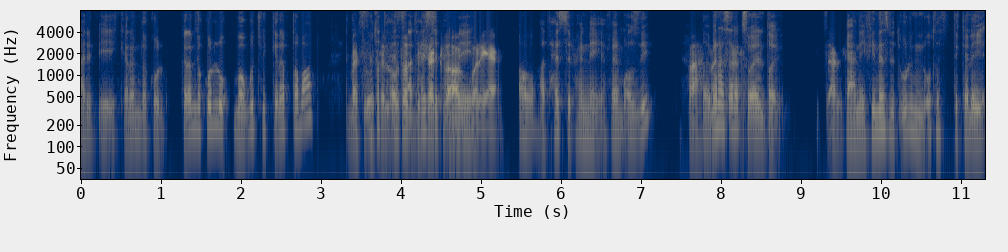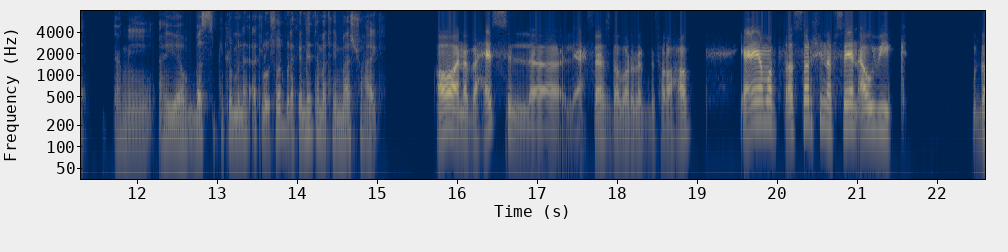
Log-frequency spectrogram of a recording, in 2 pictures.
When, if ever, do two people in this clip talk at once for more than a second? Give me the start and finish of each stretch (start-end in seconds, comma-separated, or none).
3.3-5.0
